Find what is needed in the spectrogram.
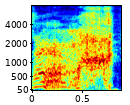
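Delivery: rough, wordless roar of frustration; mock hangry monster snarl; raging growl. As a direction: growl instead of answering. Man answers with wordless rage.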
